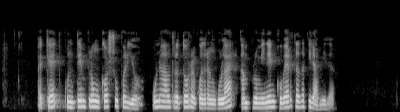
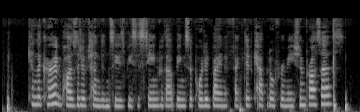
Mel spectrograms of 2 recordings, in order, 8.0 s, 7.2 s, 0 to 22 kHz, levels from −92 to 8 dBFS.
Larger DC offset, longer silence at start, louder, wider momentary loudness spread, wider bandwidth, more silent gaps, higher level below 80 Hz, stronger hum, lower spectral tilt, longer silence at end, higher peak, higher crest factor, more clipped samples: neither; first, 0.75 s vs 0.15 s; first, -15 LUFS vs -30 LUFS; about the same, 9 LU vs 7 LU; second, 7 kHz vs 11.5 kHz; neither; second, -58 dBFS vs -50 dBFS; neither; first, -7.5 dB/octave vs -4 dB/octave; first, 1.35 s vs 0.25 s; first, -2 dBFS vs -10 dBFS; second, 14 dB vs 20 dB; neither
